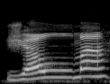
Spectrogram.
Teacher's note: وولین کو ہم لمبا بھی نہیں کریں گے اور جھٹکا بھی نہیں دیتے، آرام سے ادا کرتے ہیں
